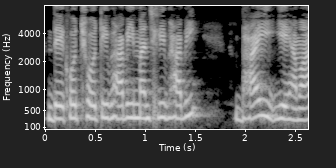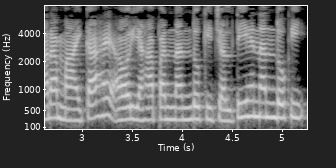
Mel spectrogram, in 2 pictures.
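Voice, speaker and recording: A woman's voice: sits high, steady tone, normal speed, fairly bright tone. A woman voicing brash taunting sisters-in-law. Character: two bossy visiting sisters-in-law, brash. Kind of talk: Hindi cartoon voice acting.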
